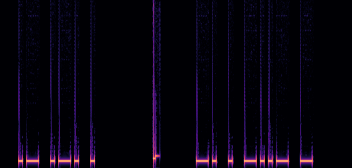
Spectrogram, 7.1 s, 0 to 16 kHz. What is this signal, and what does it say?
Morse code, heard as a keyed tone, about 15 wpm, 700 Hz. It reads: ARE NEXT
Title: Sets of 2 Words - New Word Drill - 15wpm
